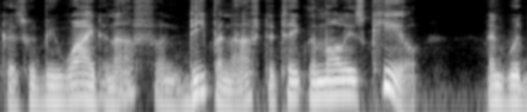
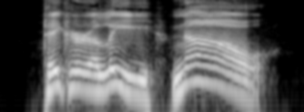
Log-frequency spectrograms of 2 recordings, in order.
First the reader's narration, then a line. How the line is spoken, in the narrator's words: Estrella shouted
